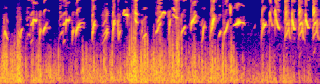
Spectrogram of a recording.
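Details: European goldfinch in Annaba's Aïn Barbar: high, quick twittering notes. They are partly masked by loud, steady broadband noise throughout.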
